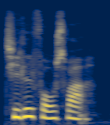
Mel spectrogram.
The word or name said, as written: titelforsvar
